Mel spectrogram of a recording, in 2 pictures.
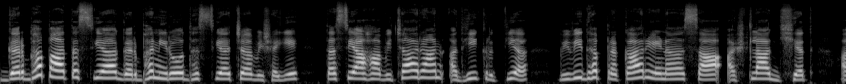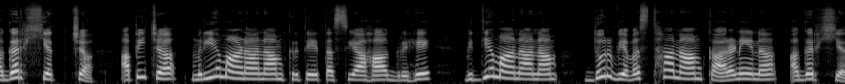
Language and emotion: Sanskrit, neutral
